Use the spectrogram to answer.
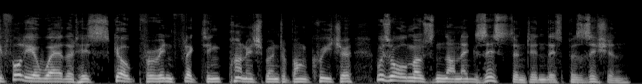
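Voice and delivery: usual speaking voice

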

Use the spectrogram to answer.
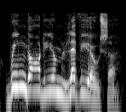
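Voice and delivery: loud, slow shouted spell; shouting spell. Acted. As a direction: bellow the spell, arms flailing. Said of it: "he shouted".

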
